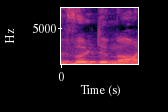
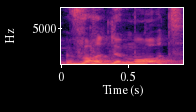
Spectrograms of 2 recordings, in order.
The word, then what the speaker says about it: Voldemort: C’était aussi le cas de Voldemort, les anglais avaient tendance à prononcer le t Voldemort ! Alors qu’il ne faut pas !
